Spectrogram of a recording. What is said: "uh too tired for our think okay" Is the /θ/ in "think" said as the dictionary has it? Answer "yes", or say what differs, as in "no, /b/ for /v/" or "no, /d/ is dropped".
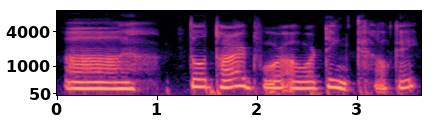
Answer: no, /t/ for /θ/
